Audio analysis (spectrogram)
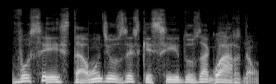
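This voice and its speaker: In a put-on character voice, a man booms and rumbles at medium pitch. His pace is moderate, on a very clean recording with a silent background. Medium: read story. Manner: portentous, solemn.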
